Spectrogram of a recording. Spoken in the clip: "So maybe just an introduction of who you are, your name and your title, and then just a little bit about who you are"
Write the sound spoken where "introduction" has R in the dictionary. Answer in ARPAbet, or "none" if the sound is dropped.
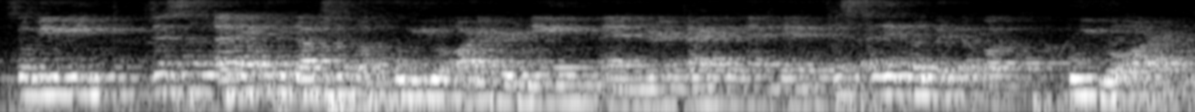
none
